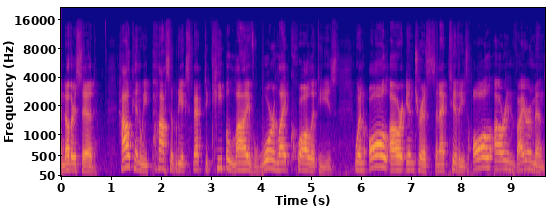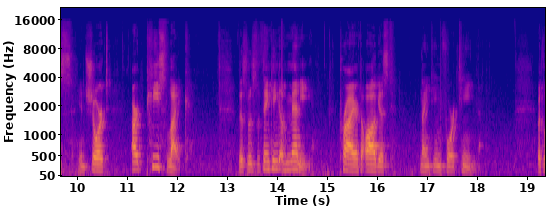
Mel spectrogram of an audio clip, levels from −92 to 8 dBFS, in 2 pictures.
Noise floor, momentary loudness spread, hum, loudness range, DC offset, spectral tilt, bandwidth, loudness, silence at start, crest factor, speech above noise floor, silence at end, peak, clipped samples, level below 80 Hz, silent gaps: -60 dBFS; 17 LU; none; 10 LU; under 0.1%; -5.5 dB/octave; 15.5 kHz; -24 LUFS; 0 s; 18 dB; 36 dB; 0 s; -6 dBFS; under 0.1%; -66 dBFS; none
